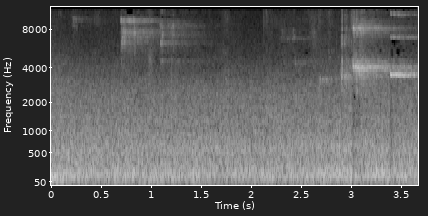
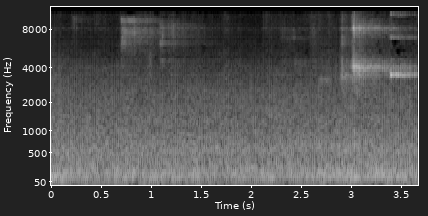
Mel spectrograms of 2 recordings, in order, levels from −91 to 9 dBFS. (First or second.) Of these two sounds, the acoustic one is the first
